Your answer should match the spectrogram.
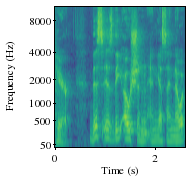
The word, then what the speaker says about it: Wouxun: this is it right here this is the ocean and yes i know it looks like it's spelled wiksan but it's pronounced ocean kg805g and on it i have the upgraded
